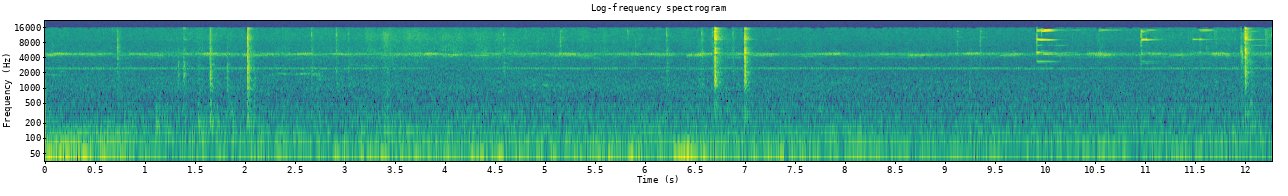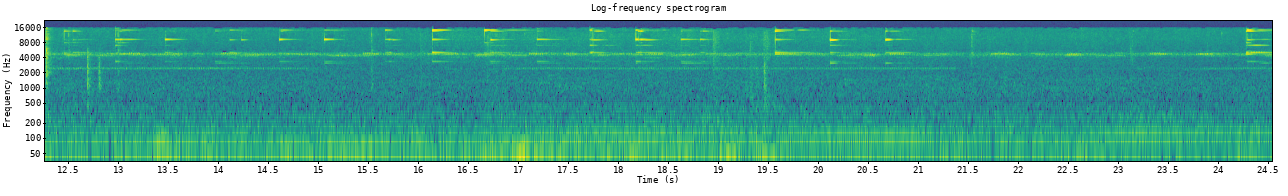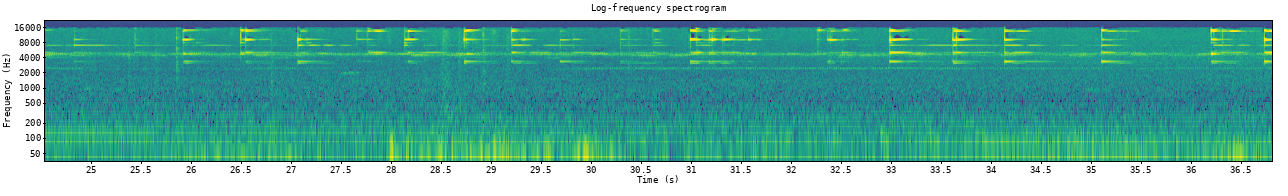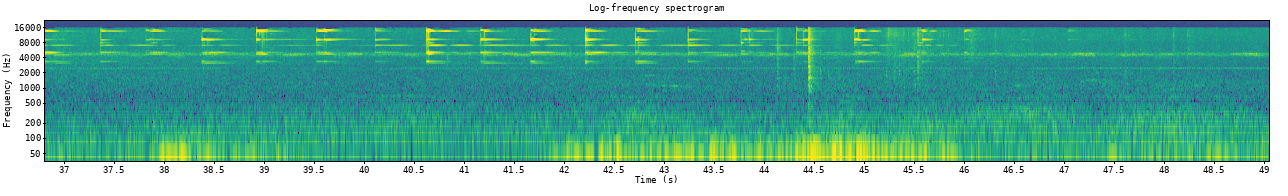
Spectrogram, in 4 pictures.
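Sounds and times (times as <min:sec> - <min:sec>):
wind chimes tinkling: 0:09.8 - 0:21.2, 0:24.0 - 0:46.2.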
